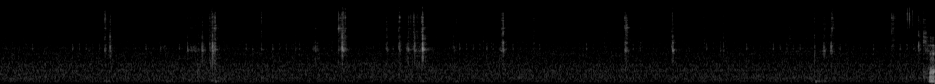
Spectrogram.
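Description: A key clicks and scrapes inside a small metal padlock.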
